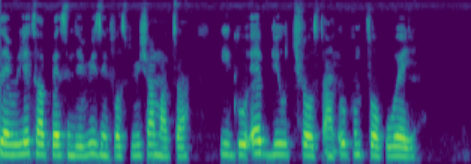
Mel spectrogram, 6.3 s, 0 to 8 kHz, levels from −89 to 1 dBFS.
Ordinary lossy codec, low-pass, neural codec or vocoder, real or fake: none; none; none; real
